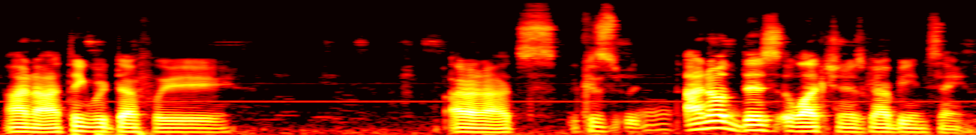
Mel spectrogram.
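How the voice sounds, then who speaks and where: Deep-voiced young man, rambling and tipsy. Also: fairly quick, a bit bright, clear, resonant tone. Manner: rambling, circles back with lots of fillers. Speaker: podcast co-host. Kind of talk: casual chat.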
